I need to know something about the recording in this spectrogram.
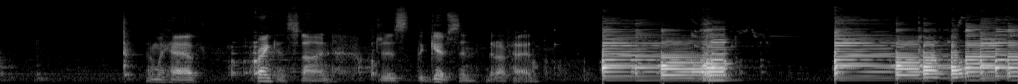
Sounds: plucked string instrument, musical instrument, banjo, music, speech

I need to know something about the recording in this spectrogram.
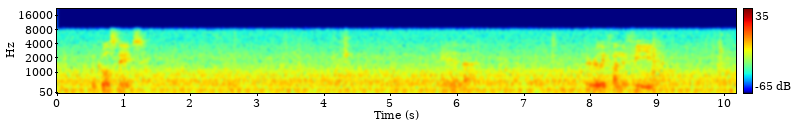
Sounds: snake, speech, animal, inside a small room

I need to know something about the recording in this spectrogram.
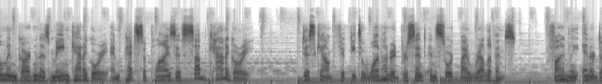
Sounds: speech, music

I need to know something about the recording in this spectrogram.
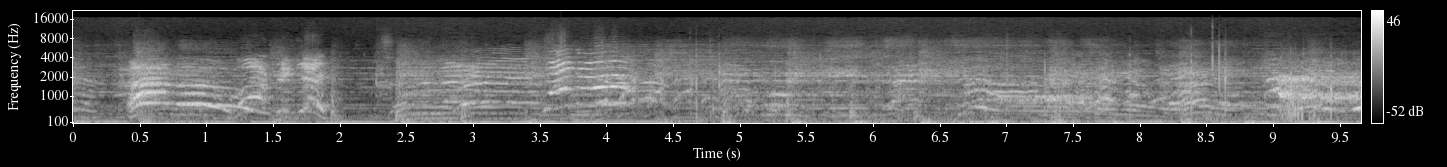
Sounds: dishes, pots and pans, music, speech

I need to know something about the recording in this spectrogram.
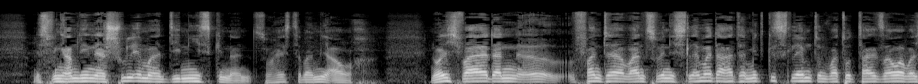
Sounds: speech

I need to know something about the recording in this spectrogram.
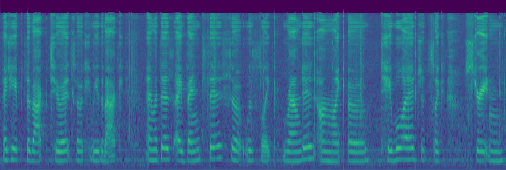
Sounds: speech

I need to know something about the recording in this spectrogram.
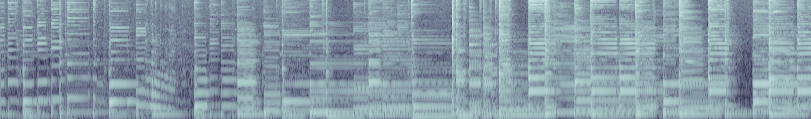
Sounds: music, guitar, musical instrument, plucked string instrument

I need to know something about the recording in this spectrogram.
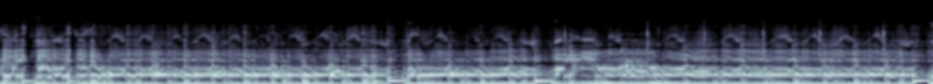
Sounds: playing didgeridoo

